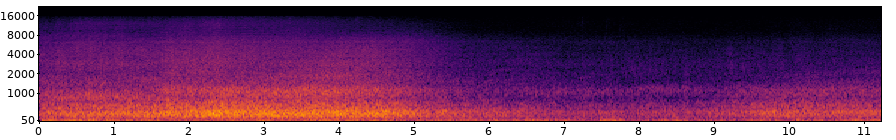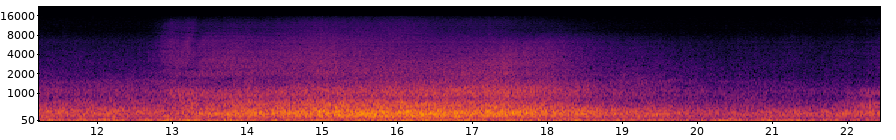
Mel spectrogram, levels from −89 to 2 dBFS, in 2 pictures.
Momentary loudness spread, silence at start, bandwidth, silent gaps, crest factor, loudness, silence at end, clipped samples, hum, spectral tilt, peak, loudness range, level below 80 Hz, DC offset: 18 LU; 0 s; 16 kHz; none; 18 dB; -25 LUFS; 0 s; under 0.1%; none; -7 dB/octave; -6 dBFS; 15 LU; -34 dBFS; under 0.1%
